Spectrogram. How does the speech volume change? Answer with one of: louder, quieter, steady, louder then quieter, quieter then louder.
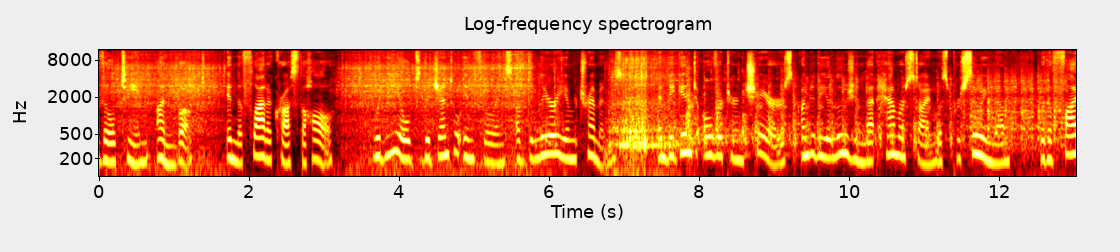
steady.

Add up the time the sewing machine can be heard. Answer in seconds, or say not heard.
12 s.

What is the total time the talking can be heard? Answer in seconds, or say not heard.
13 s.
